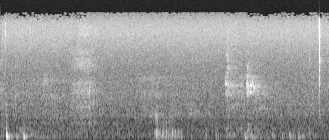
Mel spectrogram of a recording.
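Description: Quiet room hiss with a few faint keystrokes on a laptop keyboard, plus soft low breathing-like noises close to the microphone.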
